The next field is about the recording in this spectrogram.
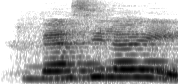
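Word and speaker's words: bacilli: Kochi Kochi cocci cocci, बेसिली बेसिलाई।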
